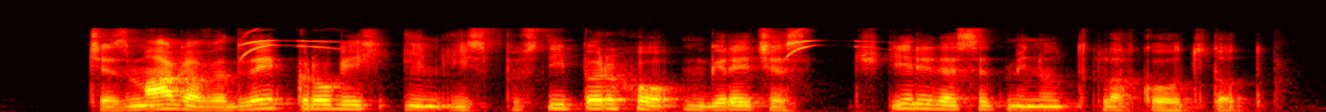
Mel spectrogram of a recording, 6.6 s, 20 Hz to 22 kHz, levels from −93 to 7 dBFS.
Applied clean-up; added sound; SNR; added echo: neural mask model RNNoise.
